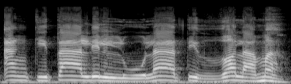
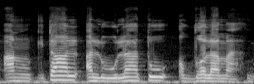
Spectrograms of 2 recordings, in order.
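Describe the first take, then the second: First: The word wulat- ends in an i vowel. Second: The word wulat- ends in a u vowel. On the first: The speaker calls it right. "Bacanya yang betul itu" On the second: The speaker calls it wrong. "Jangan dibaca"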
